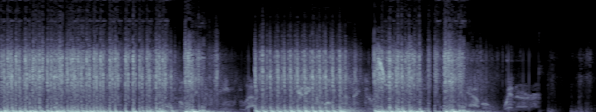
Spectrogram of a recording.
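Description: Gunfire and game sounds play loudly through small speakers.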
